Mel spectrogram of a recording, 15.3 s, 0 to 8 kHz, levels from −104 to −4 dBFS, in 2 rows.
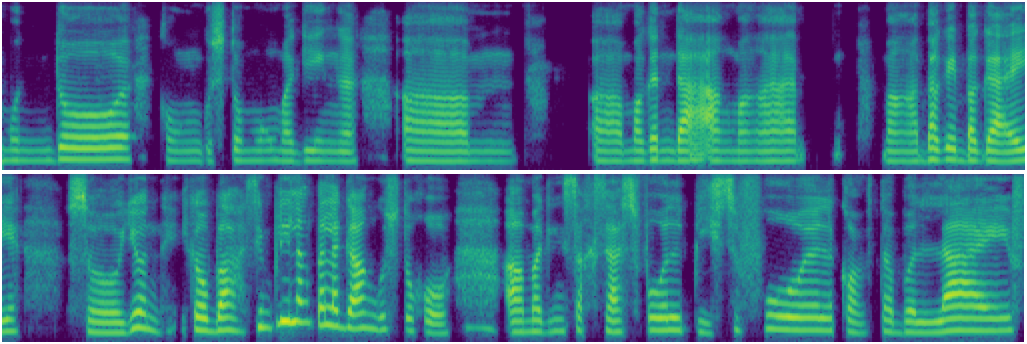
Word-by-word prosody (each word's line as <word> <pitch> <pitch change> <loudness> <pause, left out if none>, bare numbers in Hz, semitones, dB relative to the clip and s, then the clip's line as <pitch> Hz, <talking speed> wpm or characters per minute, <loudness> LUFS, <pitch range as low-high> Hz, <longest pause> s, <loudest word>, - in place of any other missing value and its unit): mundo, 195 +3 0 0.3
kung 175 -1 -13
gusto 175 +2 -5
mong 180 +1 -12
maging, 175 0 -8 0.5
um, 170 -1 -3 0.6
ah, 175 -1 -3
maganda 180 0 +1
ang 175 -1 -8
mga 175 0 -3
m - - -26 0.6
mga 170 -1 -3
bagay-bagay. 185 -1 +2 0.4
So 180 -2 +2
'yon, 250 +1 +1 0.2
ikaw 225 -2 +4
ba? 225 0 +4
Simple 280 - +4
lang 370 -1 +4
talaga 290 -5 +6
ang 255 - -6
gusto 230 -2 -5
ko, 170 -2 -3 0.4
ah, 190 0 +5
maging 200 +1 -3
successful, 220 +1 0 0.2
peaceful, 225 +4 0
comfortable 190 0 -4
life. 215 +3 +3
190 Hz, 115 wpm, -24 LUFS, 175-215 Hz, 0.6 s, talaga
